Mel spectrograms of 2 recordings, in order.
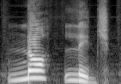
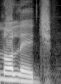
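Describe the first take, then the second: First: The last syllable sounds like 'lidge'. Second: The last syllable does not sound like 'lidge'. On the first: The speaker calls it right. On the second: The speaker calls it wrong. "not knowledge"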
